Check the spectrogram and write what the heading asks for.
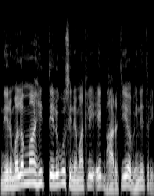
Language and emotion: Goan Konkani, neutral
